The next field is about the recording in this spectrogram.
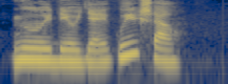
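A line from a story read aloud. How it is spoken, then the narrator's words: Cold sneer. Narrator (Vietnamese): Mộ Dung Nhu khóe miệng nhếch lên nụ cười lạnh lùng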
